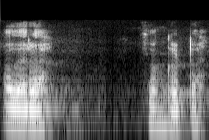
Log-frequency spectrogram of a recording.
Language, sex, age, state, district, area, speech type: Kannada, male, 18-30, Karnataka, Gulbarga, urban, spontaneous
